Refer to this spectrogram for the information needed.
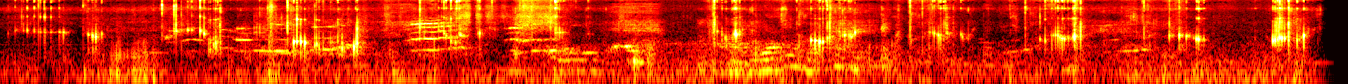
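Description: Sticky cast tape being unrolled by a doctor over a broken arm, giving off a steady stream of loud, irregular popping crackles and ripping snaps that continue for the whole stretch.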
